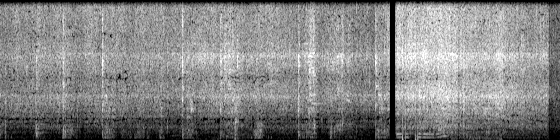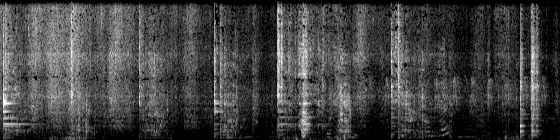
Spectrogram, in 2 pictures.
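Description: Potatoes tip into a pan of well-fried spiced masala for an egg and potato curry, setting off a loud sizzle that fades into uneven stirring scrapes and bubbling.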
